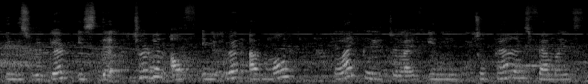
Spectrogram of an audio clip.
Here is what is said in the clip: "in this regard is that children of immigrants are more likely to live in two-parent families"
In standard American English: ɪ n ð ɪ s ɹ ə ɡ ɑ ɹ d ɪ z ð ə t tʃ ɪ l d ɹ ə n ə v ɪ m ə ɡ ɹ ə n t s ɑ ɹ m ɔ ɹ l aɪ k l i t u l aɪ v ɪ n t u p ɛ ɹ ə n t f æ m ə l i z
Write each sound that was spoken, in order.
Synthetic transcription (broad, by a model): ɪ n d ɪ s ɹ ə ɡ ɑ ɹ d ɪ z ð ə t tʃ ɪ l d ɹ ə n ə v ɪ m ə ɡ ɹ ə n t ɑ ɹ m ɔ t l aɪ k l i t u l aɪ f ɪ n t u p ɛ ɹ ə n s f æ m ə l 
